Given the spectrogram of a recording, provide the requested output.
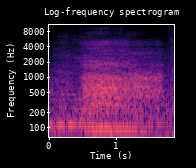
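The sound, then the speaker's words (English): A forceful, steady exhale pushed out through the mouth or nose during a yoga breathing exercise, a breathy rush lasting under two seconds, fairly loud with no talking. “Breathe out.”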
